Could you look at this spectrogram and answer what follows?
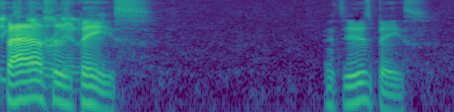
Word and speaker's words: Bass: I always pronounce him as Bass, because in the original Mega Man games, when they first added voice acting, they pronounced it as Bass.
